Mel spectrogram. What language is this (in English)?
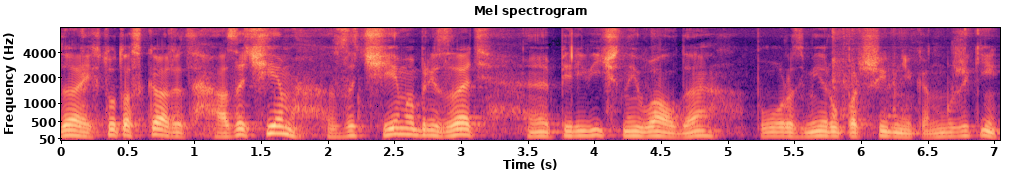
Russian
